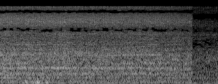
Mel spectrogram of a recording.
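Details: 2012 Honda Ridgeline Sport idling after owner-replaced alternator, a few days later with no dying: steady, even idle with a smooth low hum and no knocks or squeals before the sound drops off near the end; healthy.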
